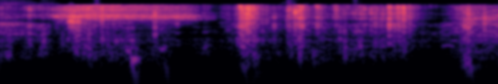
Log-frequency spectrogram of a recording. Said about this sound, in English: Look at this wrapping. I'm getting some very crinkly. Good wrapping. Oh, it's like good crinkly.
